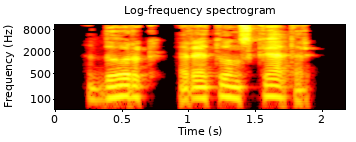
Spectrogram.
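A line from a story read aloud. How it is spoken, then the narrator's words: Gloomy reply, young man. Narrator (Russian): мрачно ответил парень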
